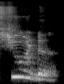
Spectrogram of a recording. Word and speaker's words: should: It's should. L is silent.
